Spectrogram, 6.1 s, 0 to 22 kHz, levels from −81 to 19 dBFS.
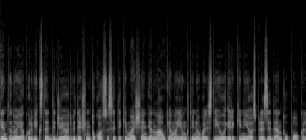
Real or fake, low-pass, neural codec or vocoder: fake; 19.8 kHz; autoencoder, 48 kHz, 128 numbers a frame, DAC-VAE, trained on Japanese speech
